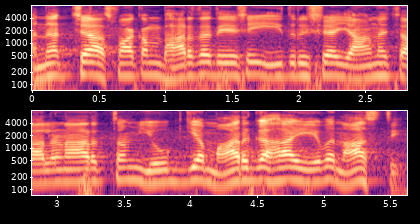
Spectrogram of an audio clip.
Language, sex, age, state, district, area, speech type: Sanskrit, male, 45-60, Tamil Nadu, Kanchipuram, urban, spontaneous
